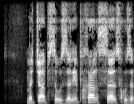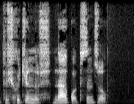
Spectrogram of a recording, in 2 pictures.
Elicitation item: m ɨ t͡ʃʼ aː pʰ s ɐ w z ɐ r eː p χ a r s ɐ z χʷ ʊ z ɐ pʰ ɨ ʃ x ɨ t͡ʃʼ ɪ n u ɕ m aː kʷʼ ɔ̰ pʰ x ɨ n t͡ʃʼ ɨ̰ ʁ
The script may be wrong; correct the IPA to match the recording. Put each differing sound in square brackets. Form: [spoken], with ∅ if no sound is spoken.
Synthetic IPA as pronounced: m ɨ t͡ʃʼ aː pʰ s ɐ w z ɐ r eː p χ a r s ɐ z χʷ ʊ z ɐ pʰ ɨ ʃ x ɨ t͡ʃʼ ɪ n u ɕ [n] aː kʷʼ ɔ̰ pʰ [s] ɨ n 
